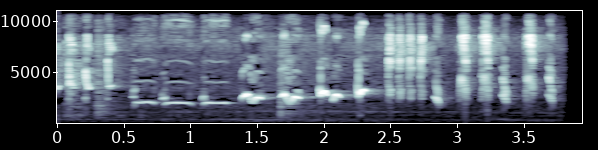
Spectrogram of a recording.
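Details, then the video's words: Orange-headed thrush (Zoothera interpres), a Southeast Asian forest songbird, giving steady whistled notes that break into quick, rapid chirps and high, sharp twitters, several per second, with no other sounds behind. "橙头鸟 anis kembang bird orange head"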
